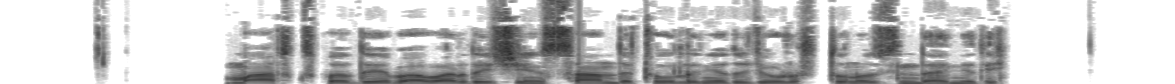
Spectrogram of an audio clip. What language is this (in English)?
Pashto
